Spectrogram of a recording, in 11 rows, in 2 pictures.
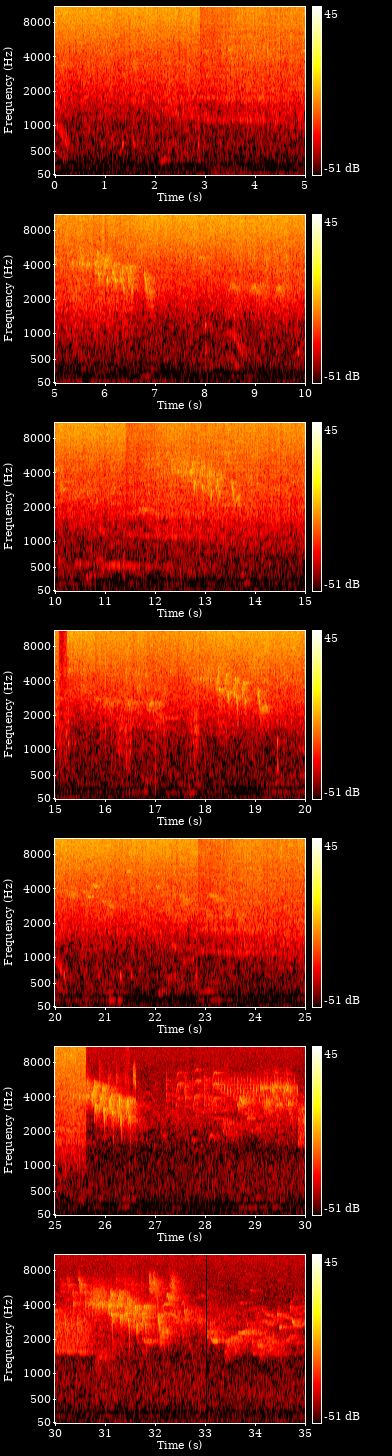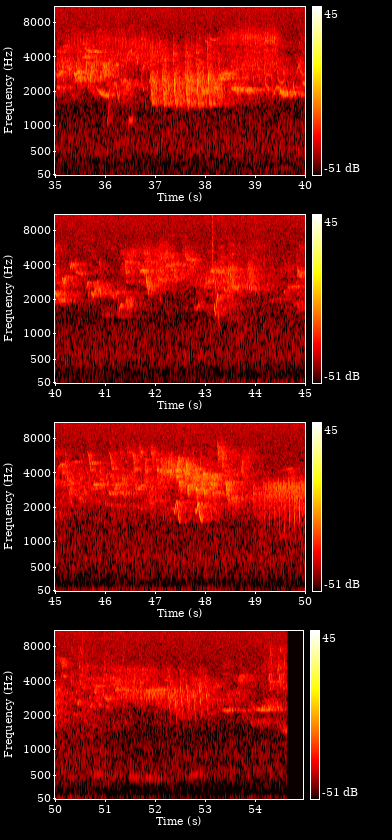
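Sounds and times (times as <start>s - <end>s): sauce simmering with steady hiss: 0.0s - 25.7s.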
